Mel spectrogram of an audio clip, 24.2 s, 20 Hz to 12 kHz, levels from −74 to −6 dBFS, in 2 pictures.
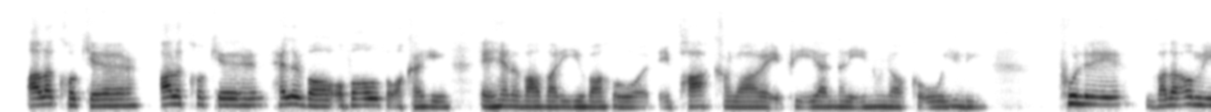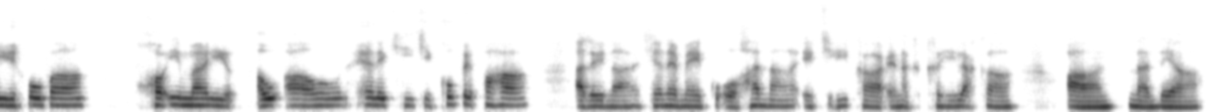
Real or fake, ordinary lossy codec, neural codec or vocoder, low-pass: fake; AAC, 32 kbps; codec, 24 kHz, 0.9 kbps, WavTokenizer, large speech release; 10.8 kHz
